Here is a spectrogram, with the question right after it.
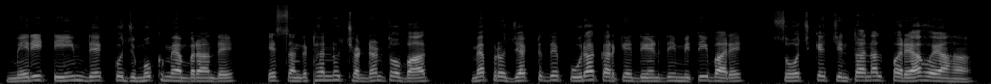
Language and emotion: Punjabi, fearful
